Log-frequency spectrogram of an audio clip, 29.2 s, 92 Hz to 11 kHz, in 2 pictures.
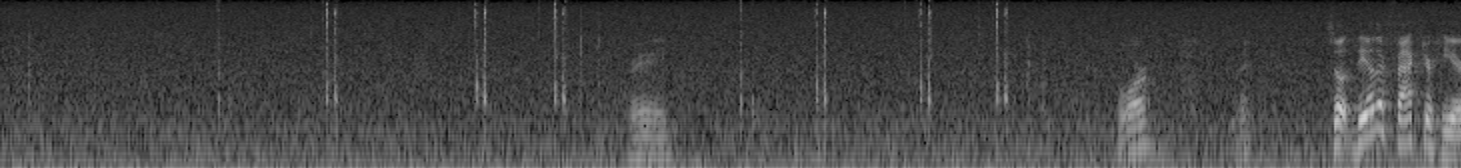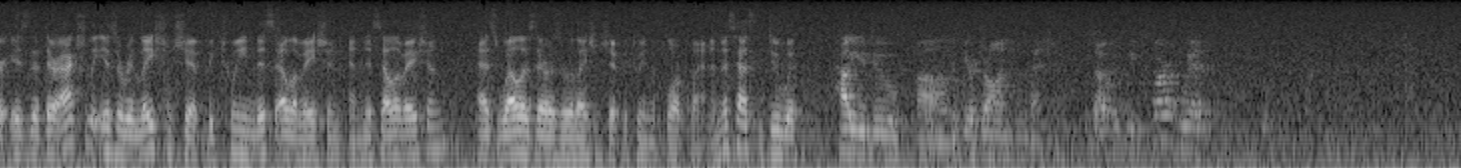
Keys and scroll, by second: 5.5 Return, 10.0 Return.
